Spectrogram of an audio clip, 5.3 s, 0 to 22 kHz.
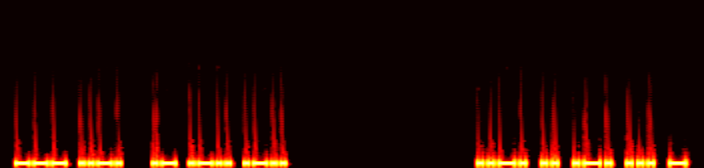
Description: Morse code, heard as a keyed tone, about 38 wpm, 700 Hz. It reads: OF ALL FIRST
